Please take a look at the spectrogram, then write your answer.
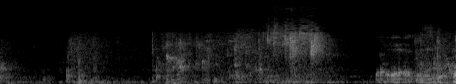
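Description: Liquid sealer poured onto exposed concrete during a toilet renovation, splashing and gurgling in uneven bursts, with someone talking over it.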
